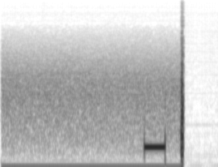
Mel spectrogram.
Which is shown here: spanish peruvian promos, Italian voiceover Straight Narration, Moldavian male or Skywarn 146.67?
Skywarn 146.67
